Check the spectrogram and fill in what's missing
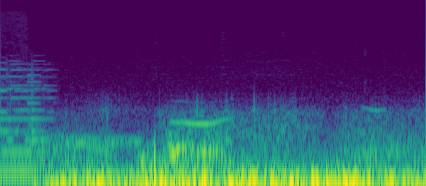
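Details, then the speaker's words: Rhonchi: low-pitched, continuous, snoring-quality breath sounds from airway wall vibration caused by turbulent flow from obstruction, which can also be felt on the chest wall; brief music at the start. "Ruidos continuos, roncos. Es un ruido de baja tonalidad que se produce por vibración de las paredes de la vía aérea generada por flujo turbulento, por obstrucción."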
